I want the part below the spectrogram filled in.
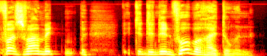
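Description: A man voicing a shocked man who stammers and speaks haltingly, close to a whisper. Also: medium pitch, lively intonation, slightly rough, pitched above the performer's own voice. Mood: shaken.

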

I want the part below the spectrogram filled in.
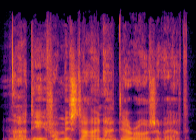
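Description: A man voicing a cheeky, polite soldier with a low voice. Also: sing-song, normal speed, a bit bright, husky, exaggerated voice. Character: cheeky, cheerful young male soldier pilot.

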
